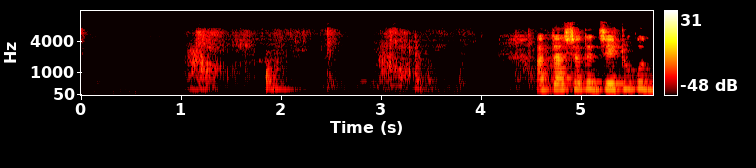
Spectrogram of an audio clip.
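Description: Milk bubbles and simmers in a pan.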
